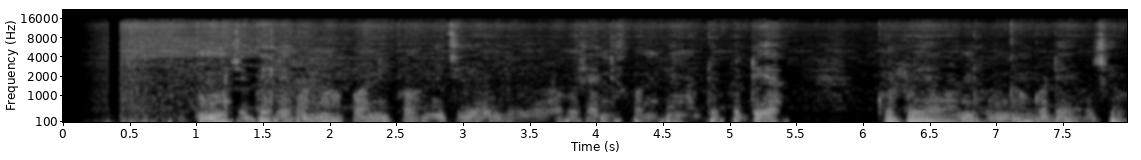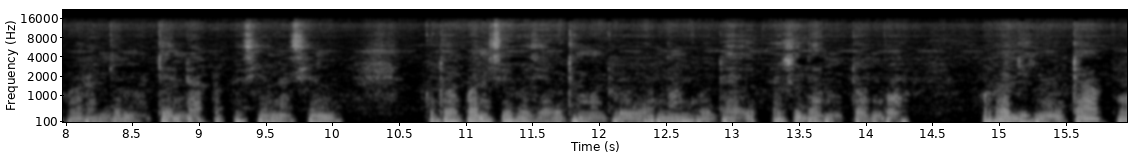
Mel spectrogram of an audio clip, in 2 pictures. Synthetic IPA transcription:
umuʐibʱeɮeɾamakaanikwaomid͡zḭaʔijojaʋakuʃandiswaŋɡemadopodʱeja | kwuɬo̰jaʋantʰuʋaŋɡaŋɡoɗaiʋat͡ʃirwaɾaŋɡe̞mate̞ndaʔapasijanasijana | kutiʋakwanisekuziʋakutimuntʰua̰ŋɡaŋɡoɗaiat͡ʃiɗamuto̞mbo̞ | wa̰kaɗiutaːpo̰

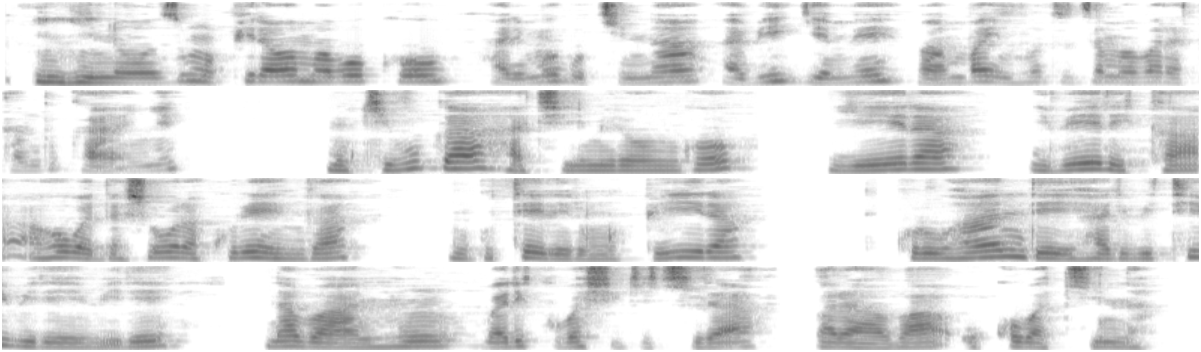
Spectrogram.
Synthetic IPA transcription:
iɲhino̞zumupiːɾawamaβo̞kʰo̞haɾimŋo̞ɡukʰinaːβiːɡe̞me̞βaːmbajimhuzizamaβaɾataːnduka̰ɲe̞ | mukʰiβuɡaɦat͡ʃijimiɾo̞ːŋɡo̞ | je̞ːɾa | iβe̞ːɾe̞kʰa̰ːɦo̞βadaʃo̞βo̞ɾakuɾe̞ːŋɡa | muɡute̞ːɾe̞ɾumupiːɾa | kuɾuɦaːnde̞ɦaɾiβitʰiβiɾe̞βḭɾe̞ | naβaːn̥huβaɾikuβaʃiɡiciɾa | βaɾaβauko̞βakʰina

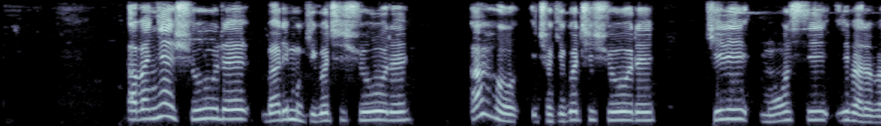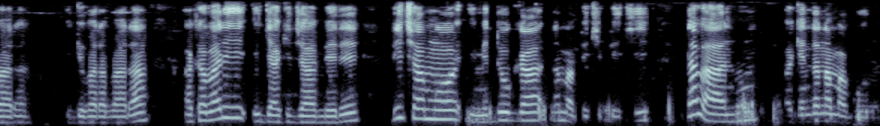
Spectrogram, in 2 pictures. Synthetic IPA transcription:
aβaɲe̞ʃuːɾe̞βaɾimuk̬iɡo̞t͡ʃiʃuːɾe̞ | aɦo̞it͡ʃo̞k̬iɡo̞t͡ʃiʃuːɾe̞ | kʰiɾimuːsijiβaɾaβaɾa | iɟo̞βaɾaβaɾaː | kaβaɾiːɟaːk̬id͡ʒaːmbe̞ɾe̞ | ɾit͡ʃamŋo̞imiduɡanamapikipikʰi | naβaːn̥huβaɡe̞ːndanamaɡuɾu

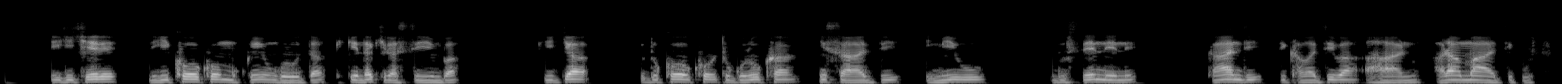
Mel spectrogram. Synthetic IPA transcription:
iɡikʰe̞ɾe̞ | niɡikʰo̞ːkʰo̞mukwiːjuŋɡuɾuzaki̥ɡ̥e̞ːndakiɾasiːmba | kʰiɟa | udukʰo̞ːkʰo̞tuɡuɾukʰan̥hisaːziː | miwu | duse̞ne̞ne̞ | kʰaːndiz̥ikʰaβaziβaːɦaːn̥huhaɾaːmaːziɡusḁ

